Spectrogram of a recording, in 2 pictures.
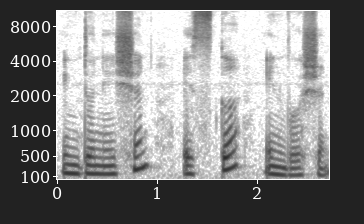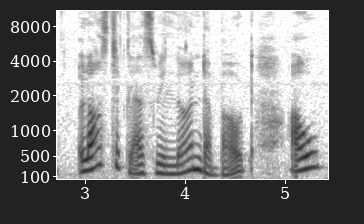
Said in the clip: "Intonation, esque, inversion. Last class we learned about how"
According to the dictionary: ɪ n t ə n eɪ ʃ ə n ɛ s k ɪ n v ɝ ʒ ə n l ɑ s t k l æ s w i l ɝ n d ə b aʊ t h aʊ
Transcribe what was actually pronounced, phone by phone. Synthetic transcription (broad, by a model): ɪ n t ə n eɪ ʃ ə n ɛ s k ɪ n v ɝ ʃ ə n l ɑ s t k l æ s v i l ɝ n d ə b aʊ t h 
